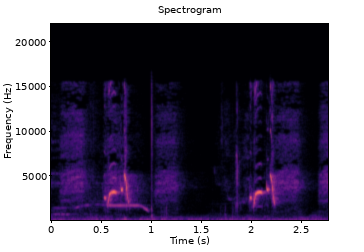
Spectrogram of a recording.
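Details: Two sharp rising chirps from a bar-winged prinia, used as a lure for other birds, are heard about a second and a half apart, with a long faint whistle before the first and low hum.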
